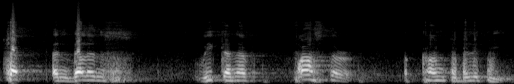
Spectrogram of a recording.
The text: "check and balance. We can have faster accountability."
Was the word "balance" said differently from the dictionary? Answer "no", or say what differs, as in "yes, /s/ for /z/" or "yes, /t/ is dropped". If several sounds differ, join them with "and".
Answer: no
